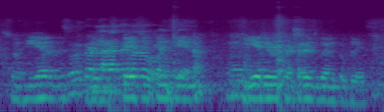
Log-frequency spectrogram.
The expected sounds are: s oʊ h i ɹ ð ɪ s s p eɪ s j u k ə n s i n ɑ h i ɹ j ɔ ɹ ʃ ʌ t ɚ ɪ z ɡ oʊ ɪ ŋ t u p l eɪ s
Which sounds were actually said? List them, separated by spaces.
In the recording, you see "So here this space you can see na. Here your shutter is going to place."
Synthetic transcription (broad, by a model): s oʊ h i ɹ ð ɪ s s eɪ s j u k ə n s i n ɑ h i ɹ j ɔ ɹ s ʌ t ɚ ɪ z ɡ oʊ ɪ ŋ t u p l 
